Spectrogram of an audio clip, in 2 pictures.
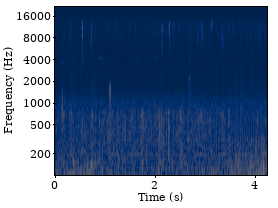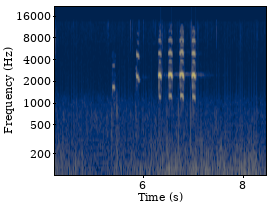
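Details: At an osprey nest in Estonia holding a female and two chicks, where the female calls the male in before he arrives with fish, an Osprey gives a quick burst of about five sharp whistled chirps near the end, over low wind rumble.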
